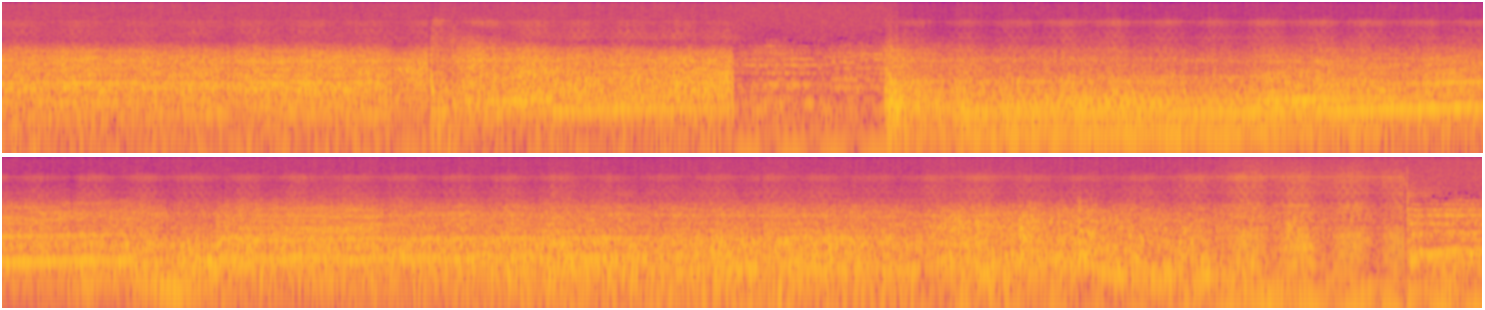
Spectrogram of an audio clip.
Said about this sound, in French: Arrête la voiture en pleine campagne.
